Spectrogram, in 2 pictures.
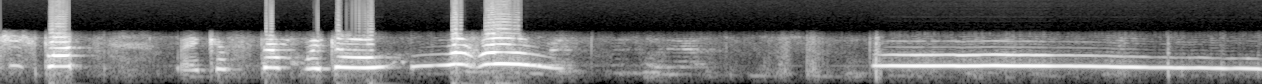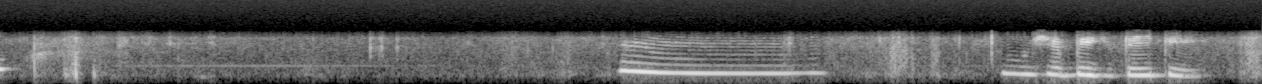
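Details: Pet dog howling in response to a doorbell indoors: an opening burst of short whimpering yelps, then a long, slowly falling sustained howl, followed by shorter dropping moans near the end.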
